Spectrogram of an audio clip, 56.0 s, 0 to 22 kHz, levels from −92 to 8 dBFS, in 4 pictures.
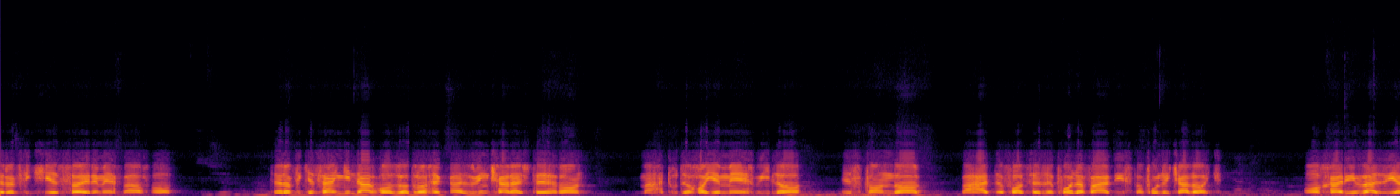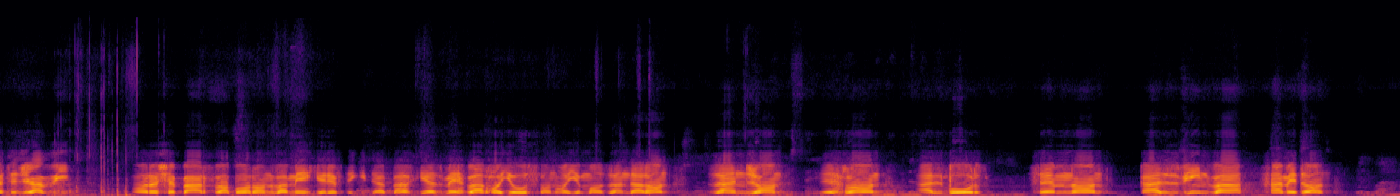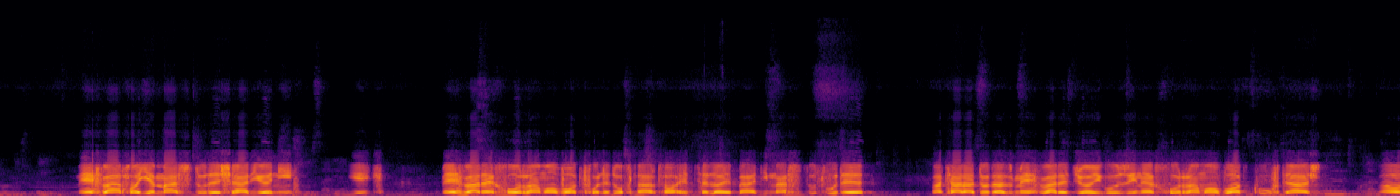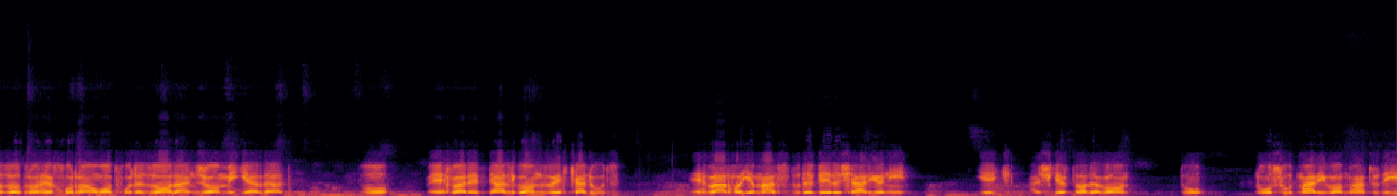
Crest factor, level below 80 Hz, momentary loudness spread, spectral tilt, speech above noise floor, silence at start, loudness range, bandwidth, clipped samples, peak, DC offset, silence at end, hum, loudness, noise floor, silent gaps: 18 dB; -66 dBFS; 10 LU; -5.5 dB/octave; 41 dB; 0 s; 3 LU; 5.4 kHz; under 0.1%; 0 dBFS; under 0.1%; 0 s; none; -17 LUFS; -59 dBFS; none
